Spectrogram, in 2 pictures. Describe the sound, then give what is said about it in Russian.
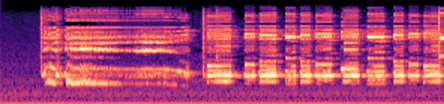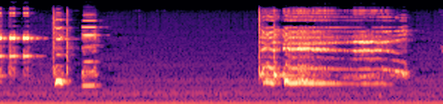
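A Yabloko talking desk clock's alarm plays bright, electronic rooster-crow calls, several bursts in a row, then a pause of a couple of seconds before the crowing alarm starts again. Clear, with no talking. “Сейчас покажу сигналы будильника.”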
